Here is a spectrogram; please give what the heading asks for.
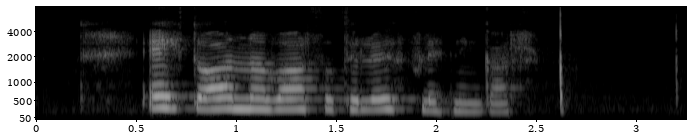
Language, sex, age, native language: Icelandic, female, 12, Icelandic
